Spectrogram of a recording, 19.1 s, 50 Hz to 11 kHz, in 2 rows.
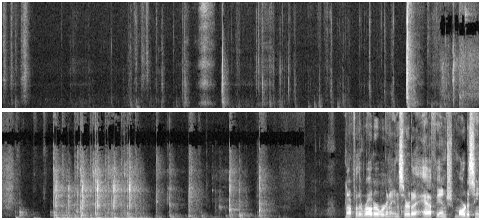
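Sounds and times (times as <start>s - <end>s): rubbing and knocking on wood: 4.4s - 8.0s.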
